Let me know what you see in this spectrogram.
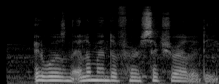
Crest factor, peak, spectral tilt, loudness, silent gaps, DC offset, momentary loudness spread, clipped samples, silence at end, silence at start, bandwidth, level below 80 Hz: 14 dB; -16 dBFS; -6 dB/octave; -29 LUFS; none; under 0.1%; 6 LU; under 0.1%; 0 s; 0.05 s; 16 kHz; -54 dBFS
